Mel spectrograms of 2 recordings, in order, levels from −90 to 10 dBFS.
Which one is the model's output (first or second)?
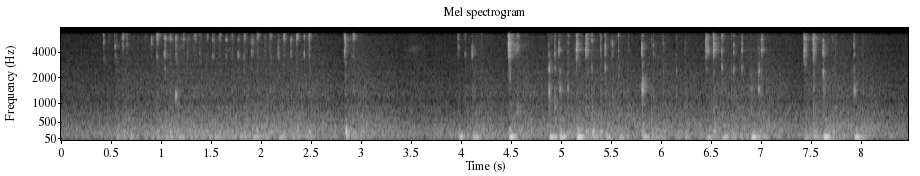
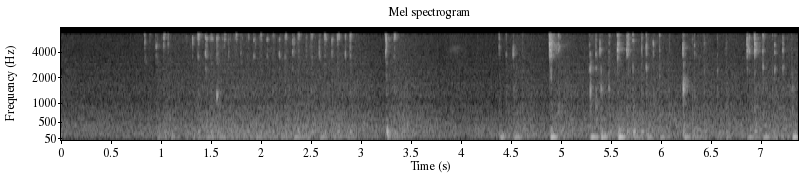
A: first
